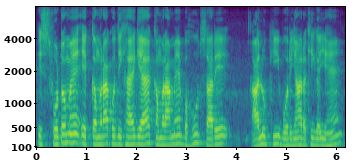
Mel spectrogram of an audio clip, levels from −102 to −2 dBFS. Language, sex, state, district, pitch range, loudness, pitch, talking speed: Hindi, male, Jharkhand, Deoghar, 145-165 Hz, -19 LUFS, 155 Hz, 195 wpm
